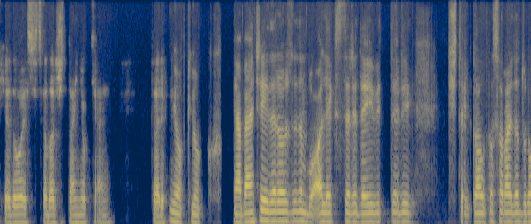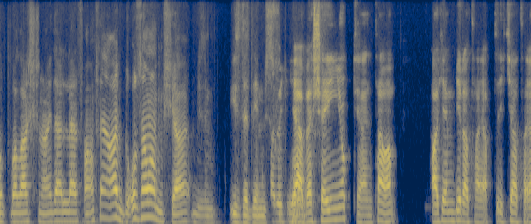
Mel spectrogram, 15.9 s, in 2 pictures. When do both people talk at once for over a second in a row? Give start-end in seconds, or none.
none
